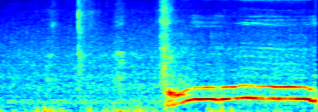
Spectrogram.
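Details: Luoluo the Alaskan Malamute, a household dog, reacting to its owner lying sick in bed: soft shuffling indoor noises for two seconds, then a steady, sustained howl that starts abruptly and holds an even pitch.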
